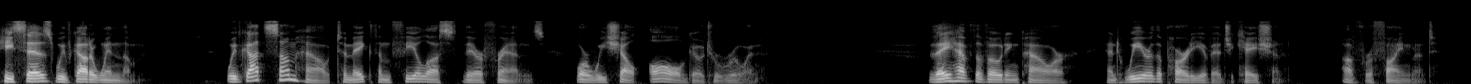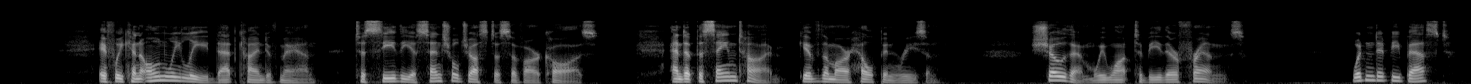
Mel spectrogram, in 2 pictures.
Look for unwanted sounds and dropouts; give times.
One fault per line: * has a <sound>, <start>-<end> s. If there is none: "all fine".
all fine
